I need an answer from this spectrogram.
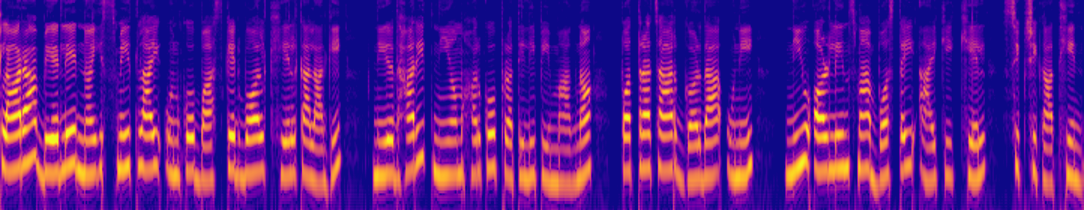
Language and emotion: Nepali, neutral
